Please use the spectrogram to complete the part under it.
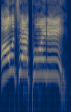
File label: ATTACK, Female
